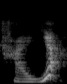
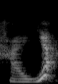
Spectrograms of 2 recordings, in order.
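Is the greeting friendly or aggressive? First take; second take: aggressive; aggressive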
